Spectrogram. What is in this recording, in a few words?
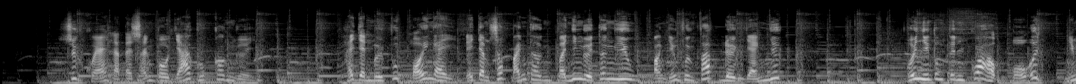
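Vietnamese Vietnam male sales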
